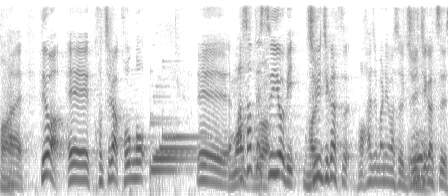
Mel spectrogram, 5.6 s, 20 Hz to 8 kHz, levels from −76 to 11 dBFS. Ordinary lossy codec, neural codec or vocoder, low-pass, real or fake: AAC, 48 kbps; none; 7.2 kHz; real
